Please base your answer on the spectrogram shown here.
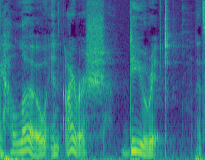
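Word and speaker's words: Dia duit: Diurit.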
